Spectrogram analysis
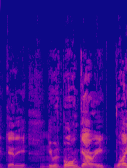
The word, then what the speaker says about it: Gedde: So I'd say Geddy.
